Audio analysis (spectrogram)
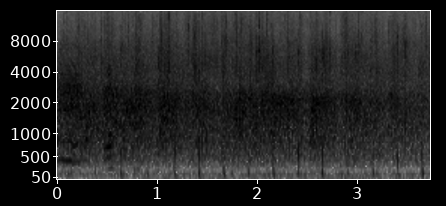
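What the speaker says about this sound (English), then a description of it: "I also applaud them." An audience applauds the government at a Middle East vegetarian congress, a steady dense wash of clapping that holds evenly for the whole stretch, with faint voices underneath.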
